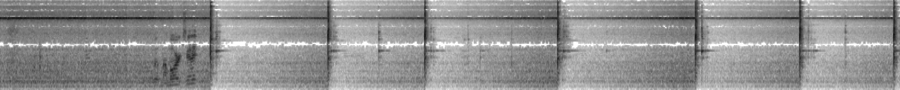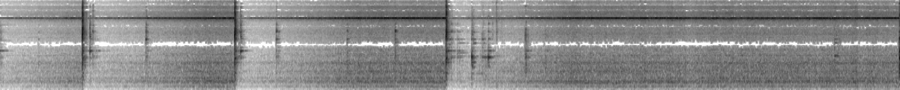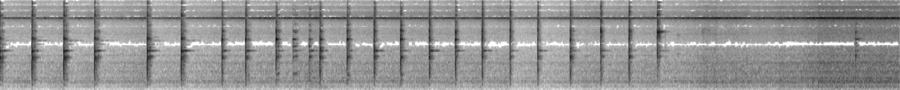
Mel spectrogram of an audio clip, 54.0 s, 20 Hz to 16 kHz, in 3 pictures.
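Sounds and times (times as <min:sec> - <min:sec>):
hammer blows on steel anvil: 0:36.0 - 0:38.2.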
